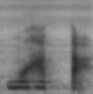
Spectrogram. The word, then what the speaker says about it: মহাত্মা: তারপর আছে রশ্মি এবং সবশেষ রয়েছে এখানে মহাত্মা। এখানে আমরা দেখো শেষে রয়েছে তয়ের সাথে ম, এই কারণে ময়ের উচ্চারণ পাচ্ছি না এবং যেহেতু ময়ের উচ্চারণ পাচ্ছি না একটু নাসিক্য হয়েছে, সে কারণে আমরা চন্দ্রবিন্দু ব্যবহার করেছি।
